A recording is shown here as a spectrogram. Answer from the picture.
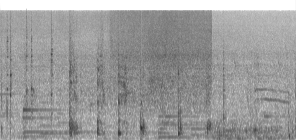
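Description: Minced pork frying in a hot wok, sizzling, with a metal spatula scraping and clacking against the pan as it is stirred. The sizzle grows louder for about two seconds midway.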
